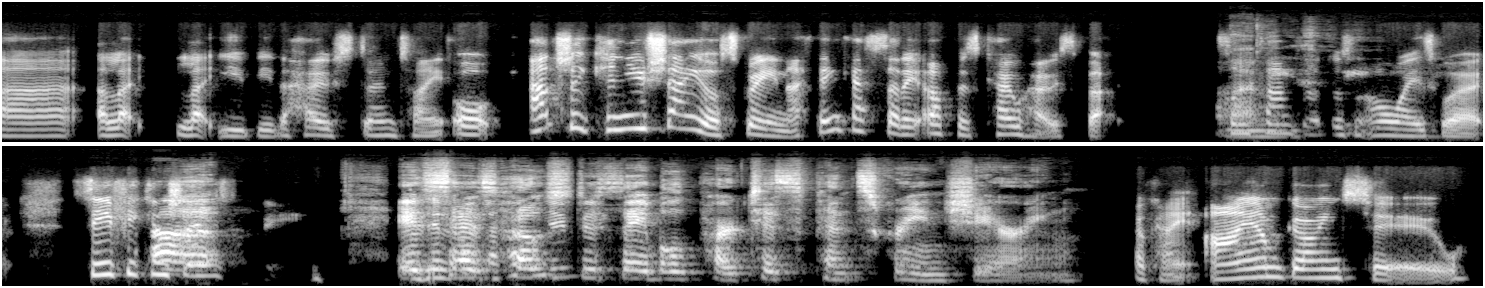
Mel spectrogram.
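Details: Adult woman speaking, online meeting; normal speech.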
